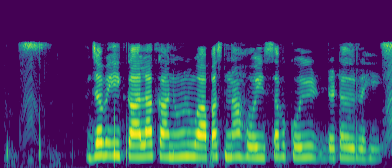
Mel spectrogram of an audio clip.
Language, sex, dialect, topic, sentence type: Bhojpuri, female, Western, agriculture, statement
